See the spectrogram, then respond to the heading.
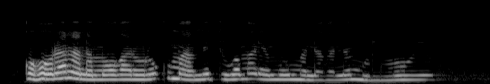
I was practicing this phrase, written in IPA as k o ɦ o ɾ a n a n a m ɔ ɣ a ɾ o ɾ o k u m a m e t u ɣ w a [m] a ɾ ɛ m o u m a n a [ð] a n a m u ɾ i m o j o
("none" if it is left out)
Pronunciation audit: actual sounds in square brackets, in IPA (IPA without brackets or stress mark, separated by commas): m, ɣ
